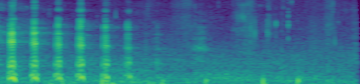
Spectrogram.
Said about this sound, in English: Oh, she's got a big piece of watermelon in her mouth. Hi. That's her. That's what she sounds like with watermelon in her mouth.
